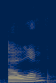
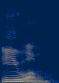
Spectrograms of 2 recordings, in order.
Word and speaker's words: Elim: You say it like elm. But that's a e. She separated the e and the lim. Elim for Christ's sake.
